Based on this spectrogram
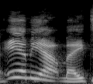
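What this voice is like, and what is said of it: Put-on British Cockney accent. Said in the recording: “can you say that with a British accent? ... it's either Australian or like a ... Cockney.”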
